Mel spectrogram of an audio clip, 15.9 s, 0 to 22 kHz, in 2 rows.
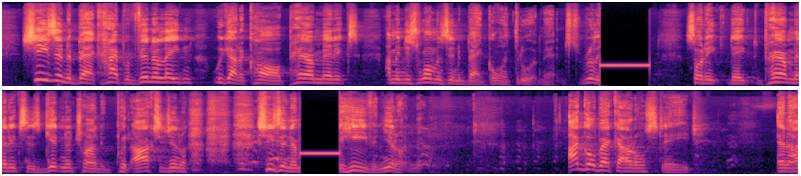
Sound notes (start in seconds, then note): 9.8 heavy breathing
